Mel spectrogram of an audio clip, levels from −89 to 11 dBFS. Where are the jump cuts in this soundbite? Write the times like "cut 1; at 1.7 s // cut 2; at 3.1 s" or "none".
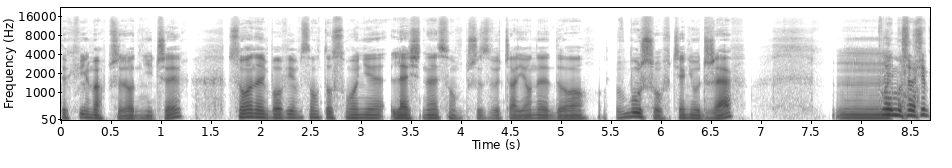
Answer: cut 1; at 1.6 s // cut 2; at 2.1 s // cut 3; at 5.5 s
